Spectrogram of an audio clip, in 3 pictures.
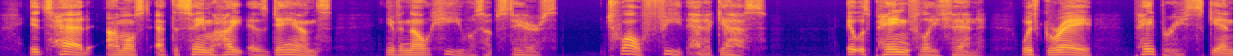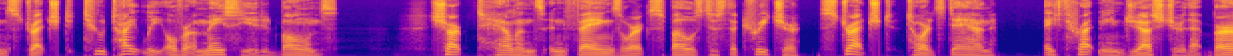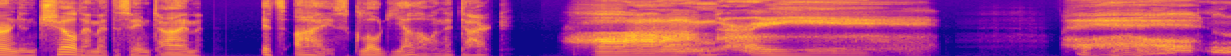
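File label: Horror, monster, male female; Let me in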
